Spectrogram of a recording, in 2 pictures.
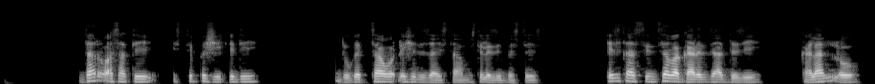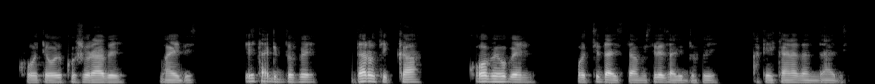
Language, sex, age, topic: Gamo, male, 25-35, agriculture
